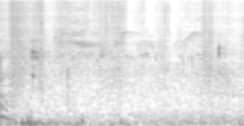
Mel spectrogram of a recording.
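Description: Footsteps on hard dirt ground: a few soft, low thuds, strongest in the first half second, then fainter.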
